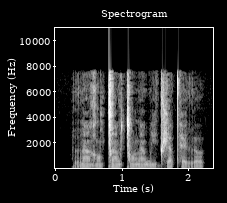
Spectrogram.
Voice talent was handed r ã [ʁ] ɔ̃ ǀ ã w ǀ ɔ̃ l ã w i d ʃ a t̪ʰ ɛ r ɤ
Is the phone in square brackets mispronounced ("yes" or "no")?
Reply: no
